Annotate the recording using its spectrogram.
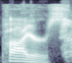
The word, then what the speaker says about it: Pires: Augie Pyers. – It's all right. There's like 15. I don't know why P-I-R-E-S is the hardest word to pronounce, but there's about 77 different pronunciations of that last name.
